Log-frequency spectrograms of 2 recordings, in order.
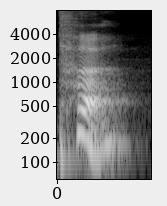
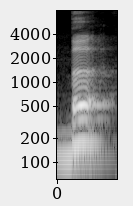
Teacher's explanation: one per is aspirated but bur is voiced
